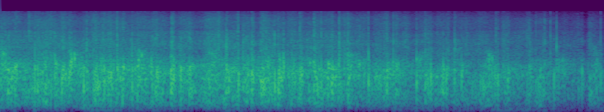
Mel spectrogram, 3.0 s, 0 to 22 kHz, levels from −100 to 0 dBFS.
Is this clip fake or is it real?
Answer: fake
